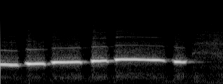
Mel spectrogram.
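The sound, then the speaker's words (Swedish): A person whistles a short, clear tune of about six sustained notes while waiting. The notes sit close in pitch, drifting slightly higher in the middle, and end with a faint breathy tail. “Jag visslar så länge.”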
